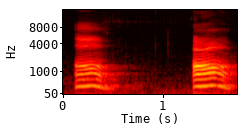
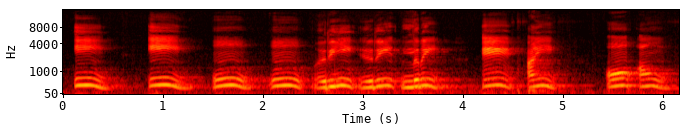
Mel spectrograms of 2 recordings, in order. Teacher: जैसे अ इसका उच्चारण मुंह से हो रहा है और उसके साथ-साथ साथ-साथ हमने क्या है ये वाली चंद्रबिंदु जो होती है जिसके ऊपर चंद्रबिंदु लगी होगी वो अनुनासिक स्वर हो जाएंगे। अ आ इसका उच्चारण जब करोगे कंठ का भी प्रयोग हो रहा है और आपकी नासिका का भी। इ उ ऋ ऋ ल ए ऐ औ औ है ना इस तरह से इसका उच्चारण हो जाएगा।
